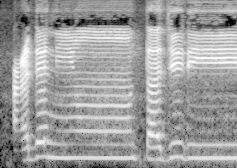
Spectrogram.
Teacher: تنوین کے بعد تا ہے، تا حروف اکفا میں سے ہے، گنہ کریں گے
